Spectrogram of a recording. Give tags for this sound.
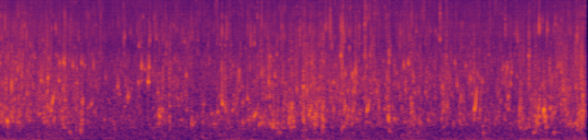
bubble; flow; liquid

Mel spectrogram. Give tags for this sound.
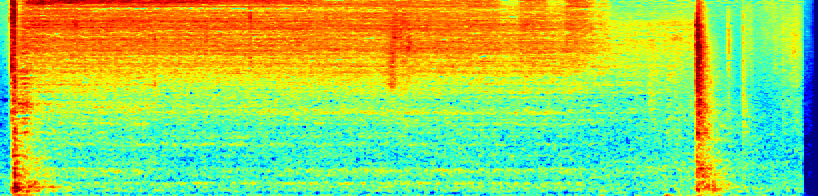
fountain; water

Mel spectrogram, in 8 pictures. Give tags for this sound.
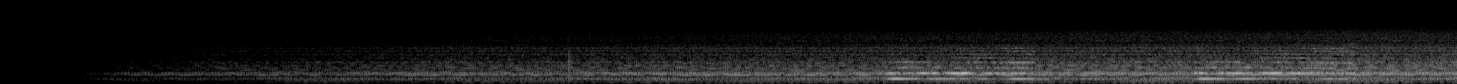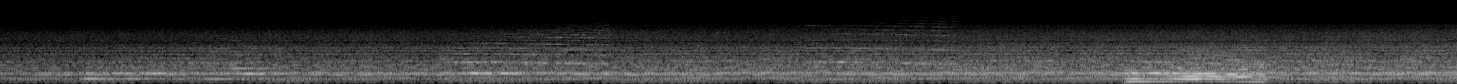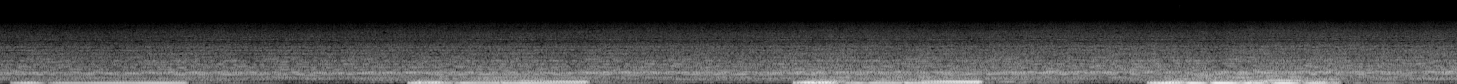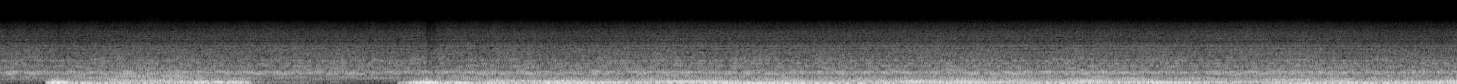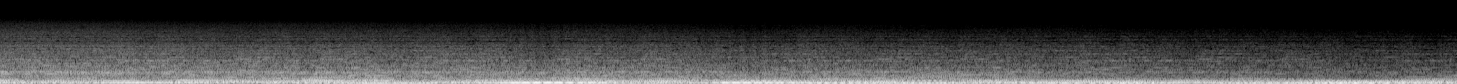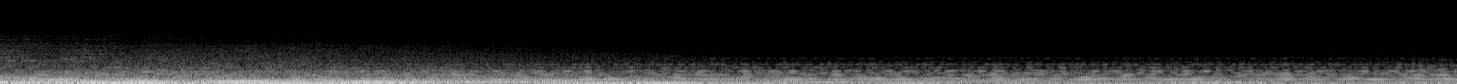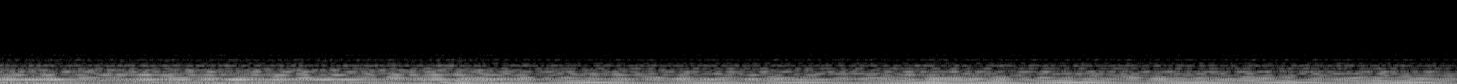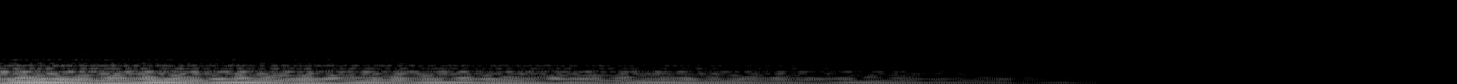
Horror; Edgy; Short; chilling; Alex; Dark; Thriller; Score; Instrumental; Film; Duncan; unnerving

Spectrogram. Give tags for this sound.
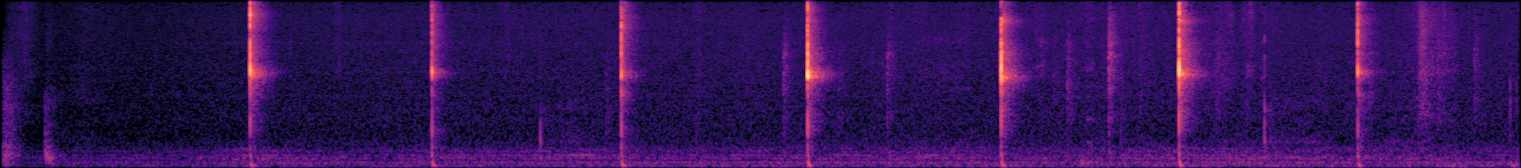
pop; water; yay

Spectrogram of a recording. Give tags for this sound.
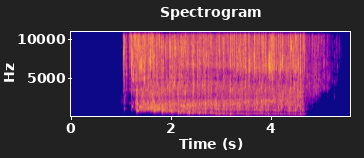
filling; jar; water

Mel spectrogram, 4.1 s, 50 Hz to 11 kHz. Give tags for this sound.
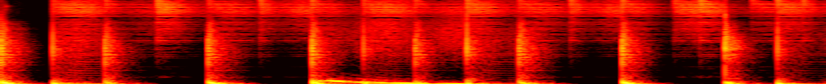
116bpm; beat; club; dance; electro; electronic; house; loop; rave; techno; trance

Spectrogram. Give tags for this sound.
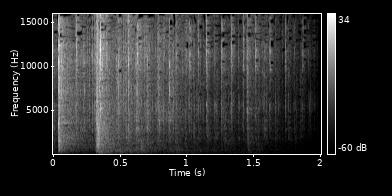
bicycle; bike; click; gear-shift

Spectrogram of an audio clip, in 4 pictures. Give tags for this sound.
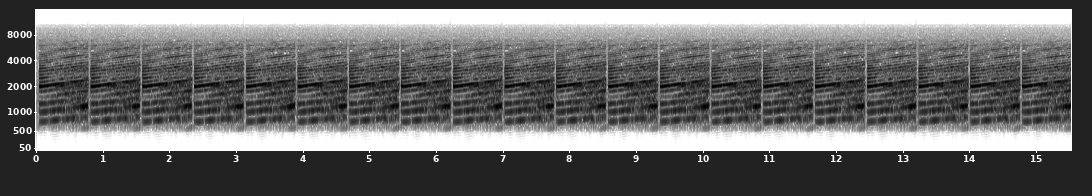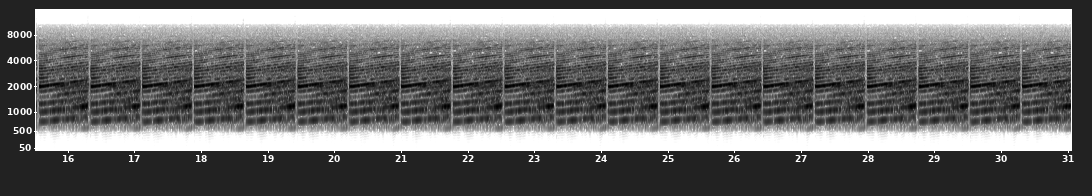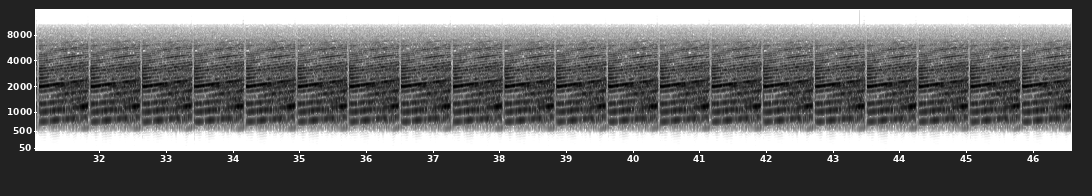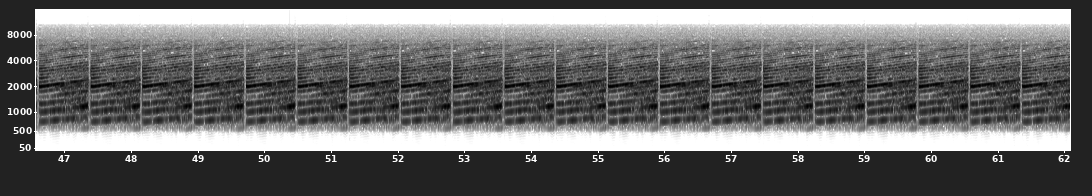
alarm; loop

